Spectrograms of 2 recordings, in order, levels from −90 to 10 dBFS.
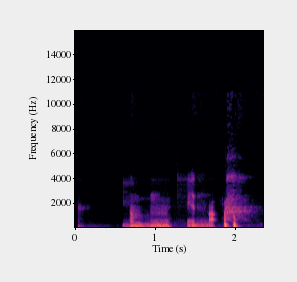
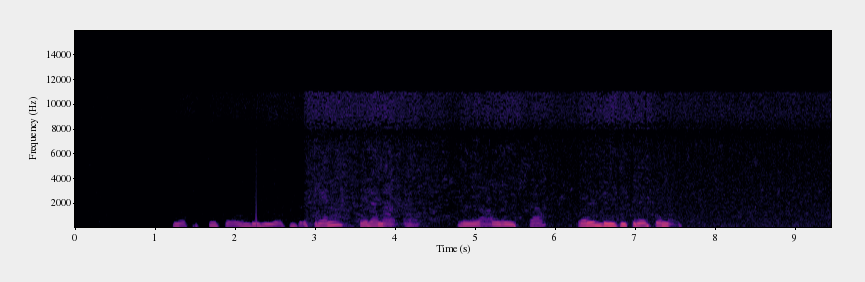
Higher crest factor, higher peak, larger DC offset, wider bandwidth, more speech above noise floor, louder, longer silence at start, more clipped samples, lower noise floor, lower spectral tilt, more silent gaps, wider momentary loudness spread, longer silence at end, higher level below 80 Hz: about the same, 24 dB vs 20 dB; first, -6 dBFS vs -28 dBFS; neither; second, 6.2 kHz vs 11.5 kHz; about the same, 41 dB vs 38 dB; first, -30 LUFS vs -47 LUFS; second, 0.6 s vs 1.25 s; neither; second, -69 dBFS vs -84 dBFS; first, -9.5 dB/octave vs -7.5 dB/octave; neither; second, 8 LU vs 26 LU; second, 0.2 s vs 1.85 s; first, -44 dBFS vs -80 dBFS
